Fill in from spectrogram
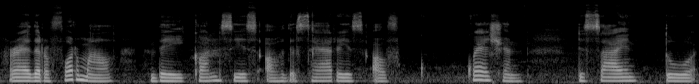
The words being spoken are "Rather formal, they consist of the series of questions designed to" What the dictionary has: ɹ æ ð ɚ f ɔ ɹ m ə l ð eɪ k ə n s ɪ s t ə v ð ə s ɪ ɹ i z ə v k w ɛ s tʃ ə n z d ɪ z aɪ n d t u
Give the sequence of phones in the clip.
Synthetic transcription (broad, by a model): ɹ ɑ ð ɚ f ɔ ɹ m ə l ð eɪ k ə n s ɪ s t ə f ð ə s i ɹ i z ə f k w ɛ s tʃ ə n d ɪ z aɪ n t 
